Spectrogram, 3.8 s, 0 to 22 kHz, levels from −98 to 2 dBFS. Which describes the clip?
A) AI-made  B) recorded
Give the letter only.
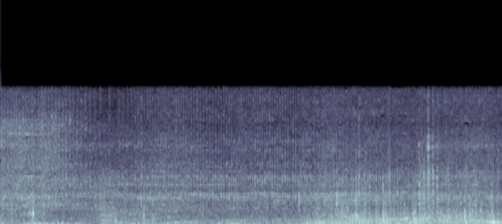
B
